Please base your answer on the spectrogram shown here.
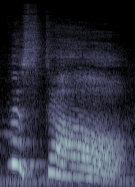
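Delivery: high, loud astonished gasp; gasped surprise. Acted. Little Bear opens the parcel and finds the star, gasping. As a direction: gasp it out in wonder. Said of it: "gasped Little Bear".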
